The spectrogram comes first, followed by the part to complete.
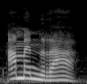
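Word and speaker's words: Amenra: How do you pronounce it? Amen Ra.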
